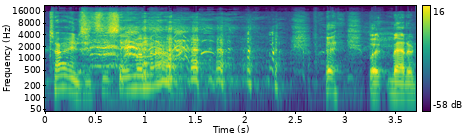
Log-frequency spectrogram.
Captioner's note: laughter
